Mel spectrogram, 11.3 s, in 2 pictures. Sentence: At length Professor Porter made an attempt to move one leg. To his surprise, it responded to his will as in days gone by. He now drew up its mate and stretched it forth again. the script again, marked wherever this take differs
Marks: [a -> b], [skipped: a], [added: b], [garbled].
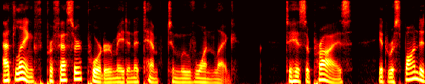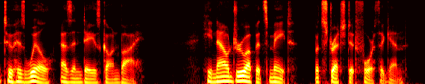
At length Professor Porter made an attempt to move one leg. To his surprise, it responded to his will as in days gone by. He now drew up its mate [and -> but] stretched it forth again.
